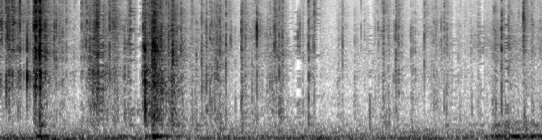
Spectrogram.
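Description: Shiny foil trading-card pack wrapper being torn open and crinkled by hand: a few sharp rips in the first second and a half, then quieter rustling.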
